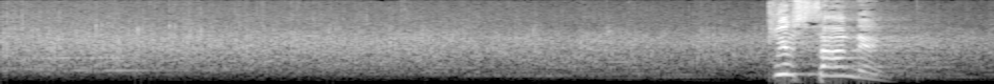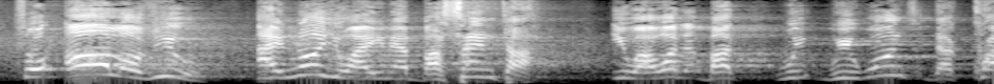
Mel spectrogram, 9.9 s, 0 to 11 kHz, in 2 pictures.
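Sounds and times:
church congregation clapping their hands: 0:00.0 - 0:07.2
speech: 0:03.9 - 0:09.9.

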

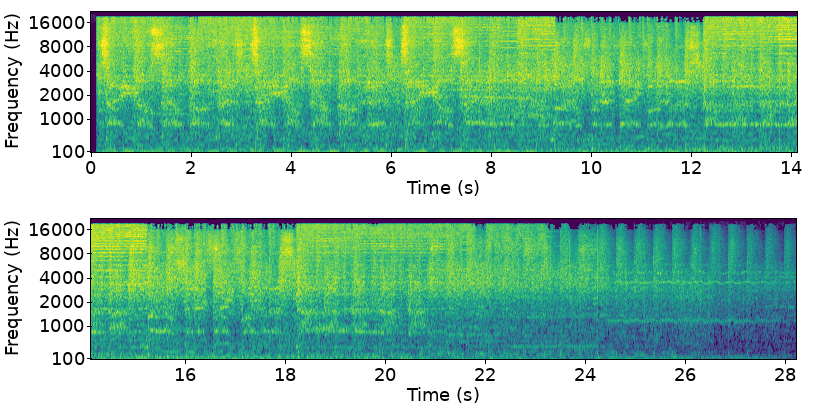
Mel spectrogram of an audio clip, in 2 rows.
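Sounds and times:
pounding drums: 0:00.0 - 0:27.7
distorted guitars: 0:00.0 - 0:28.2
loud dense metal song: 0:00.0 - 0:28.2
intense screamed male vocals: 0:00.1 - 0:21.3.

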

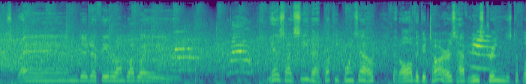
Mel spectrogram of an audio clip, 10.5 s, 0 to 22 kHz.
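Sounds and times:
laughter: 0:00.0 - 0:10.5
speech: 0:00.4 - 0:03.7, 0:05.4 - 0:10.5
cat meowing: 0:03.5 - 0:04.0, 0:04.6 - 0:05.1, 0:09.4 - 0:09.9.

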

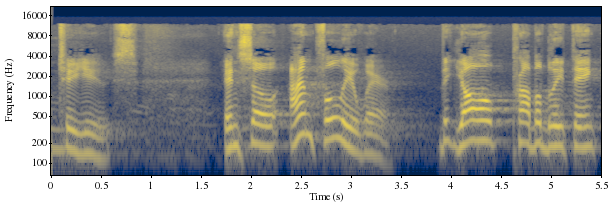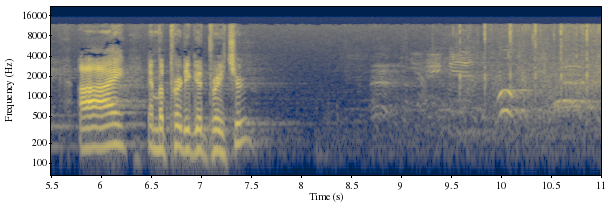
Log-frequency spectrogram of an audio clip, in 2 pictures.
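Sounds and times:
speech: 0:00.1 - 0:00.9, 0:01.7 - 0:07.6
audience applause: 0:09.5 - 0:10.9
crowd voices and whoops: 0:09.9 - 0:10.9.

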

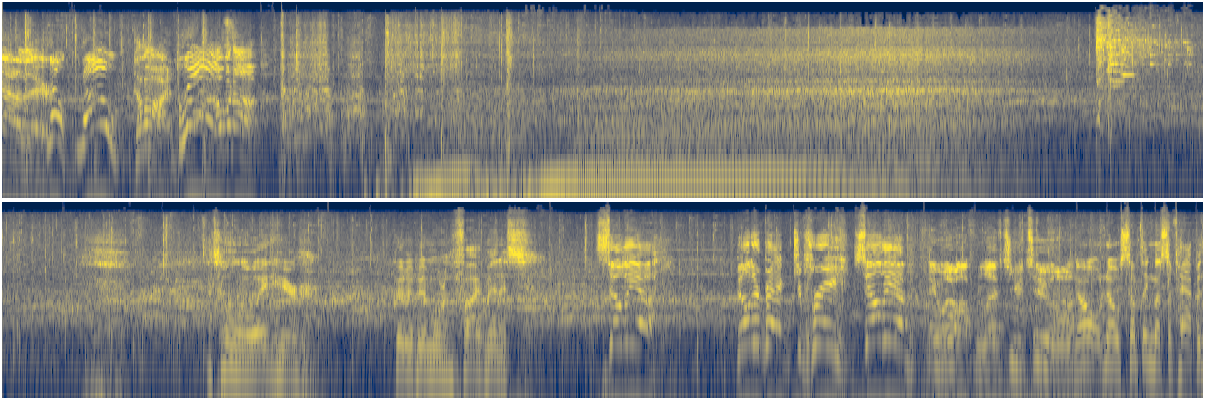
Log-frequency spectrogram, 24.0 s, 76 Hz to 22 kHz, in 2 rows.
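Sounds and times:
rough noise: 0:00.0 - 0:07.5, 0:10.0 - 0:24.0
speech: 0:00.3 - 0:02.7, 0:14.2 - 0:15.2, 0:15.9 - 0:17.4, 0:18.0 - 0:18.7, 0:19.4 - 0:24.0
truck engine starting and revving: 0:03.4 - 0:10.7.

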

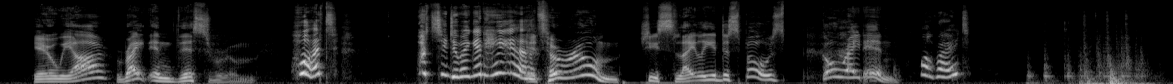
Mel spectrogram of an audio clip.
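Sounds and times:
speech: 0:00.3 - 0:03.6, 0:04.2 - 0:11.4
handle of a locked door rattled and jiggled: 0:10.6 - 0:11.6.

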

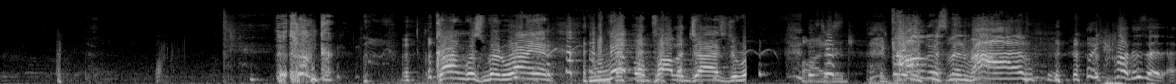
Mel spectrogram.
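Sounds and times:
man's throat rumbling and clearing in a cough-like hack: 0:02.3 - 0:03.9
laughter: 0:03.4 - 0:11.7
speech: 0:04.0 - 0:07.5, 0:08.3 - 0:11.7.

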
